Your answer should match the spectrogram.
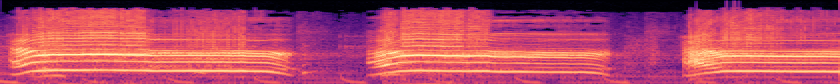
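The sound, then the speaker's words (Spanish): A person imitates a dog howling, three loud, drawn-out wailing howls, each about a second and a half long, holding a steady pitch before sagging slightly at the end, with brief pauses between. “Como no salió el perro aullando, la voy a interpretar.”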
